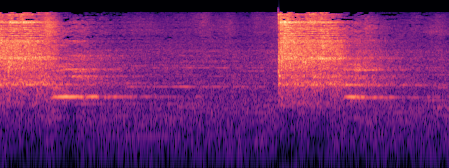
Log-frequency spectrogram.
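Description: Barbell loaded with cast-iron weight plates set down on the gym floor twice, about three seconds apart, each a sudden metallic clatter that rings briefly afterwards.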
